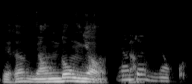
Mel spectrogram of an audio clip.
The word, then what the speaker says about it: 명동역: 될까요 명동 여기는 아침이 리을이 아니에요 너가 생각해라 명동역 명동역 영동역 이렇게 변합니다 자 그러면은 이것도 한번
